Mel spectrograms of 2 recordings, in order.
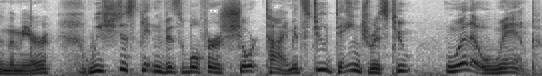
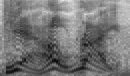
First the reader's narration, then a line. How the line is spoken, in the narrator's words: Zach exclaimed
